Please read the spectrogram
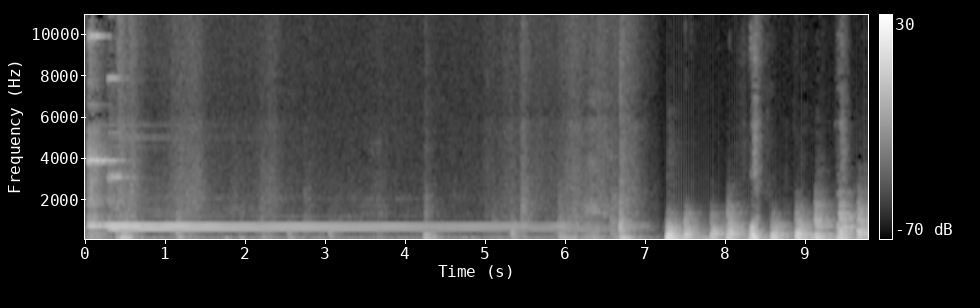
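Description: A doorbell chimes with sustained ringing tones that hang for several seconds, followed by a burst of louder, rapid clattering sounds near the end.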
